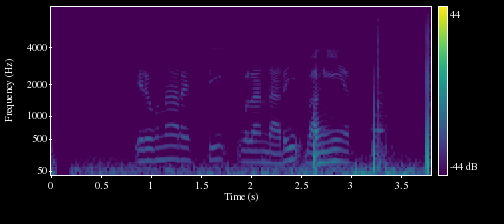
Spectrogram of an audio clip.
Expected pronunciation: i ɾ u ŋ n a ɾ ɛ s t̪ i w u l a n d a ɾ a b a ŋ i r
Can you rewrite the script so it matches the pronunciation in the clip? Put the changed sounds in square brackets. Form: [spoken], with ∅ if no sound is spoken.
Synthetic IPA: i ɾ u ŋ n a ɾ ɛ s t̪ i w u l a n d a ɾ [i] b a ŋ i r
